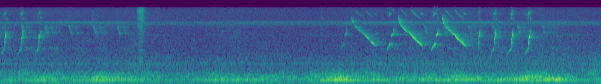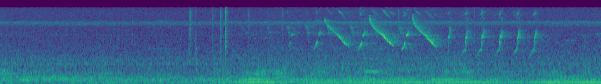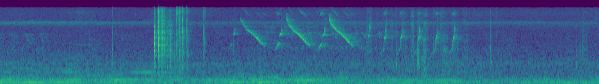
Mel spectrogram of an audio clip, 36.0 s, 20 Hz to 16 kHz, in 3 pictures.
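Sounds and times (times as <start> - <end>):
bird singing whistled notes: 0.0 - 1.6, 6.8 - 10.7, 17.8 - 22.9, 28.6 - 33.3.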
